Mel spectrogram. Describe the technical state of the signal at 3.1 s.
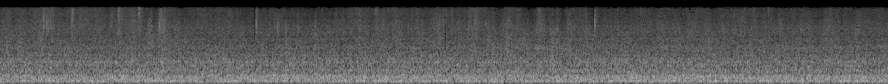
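At 3.14 s compressed frames are skipped: the audio jumps ahead by about 0.3 s, roughly fifteen 23.2 ms frames.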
